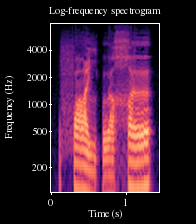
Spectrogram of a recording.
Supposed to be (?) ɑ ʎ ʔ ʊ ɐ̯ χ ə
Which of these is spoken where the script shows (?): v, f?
f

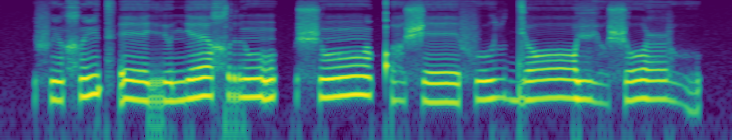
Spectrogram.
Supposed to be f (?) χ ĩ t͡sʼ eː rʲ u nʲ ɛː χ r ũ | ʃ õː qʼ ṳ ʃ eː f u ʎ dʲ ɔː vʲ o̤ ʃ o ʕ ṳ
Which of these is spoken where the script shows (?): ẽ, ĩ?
ĩ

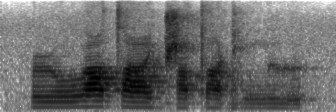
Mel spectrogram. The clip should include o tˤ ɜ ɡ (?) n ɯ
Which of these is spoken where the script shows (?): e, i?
i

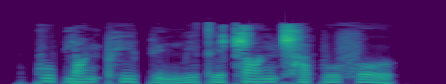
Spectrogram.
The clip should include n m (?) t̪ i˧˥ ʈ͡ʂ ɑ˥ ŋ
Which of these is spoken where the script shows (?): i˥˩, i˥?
i˥˩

